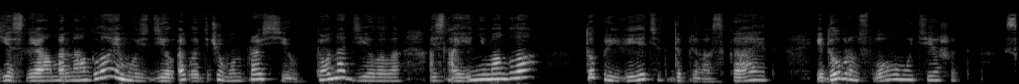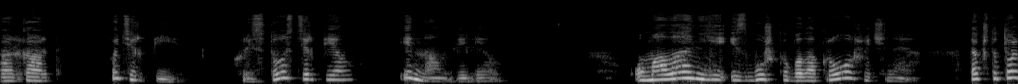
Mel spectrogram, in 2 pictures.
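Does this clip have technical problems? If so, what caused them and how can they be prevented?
Yes. Frames out of order occur at 0.40–0.81, 1.70–2.11, 4.30–4.70 and 10.20–10.61 s. Each time, two neighbouring 186 ms blocks play swapped, which gives a garbled flutter. To prevent it, buffer incoming packets and reorder them by sequence number before decoding.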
